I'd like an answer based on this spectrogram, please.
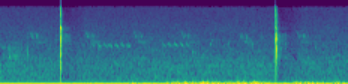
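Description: Two sharp clicks about three seconds apart: an antler billet striking a punch set on the edge of a stone arrowhead, knocking off flakes in indirect-percussion flintknapping. Faint bird chirps run underneath.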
